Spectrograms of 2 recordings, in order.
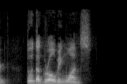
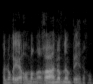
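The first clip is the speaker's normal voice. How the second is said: imitating Zach; 3 semitones lower, 10 dB quieter, much faster than usual. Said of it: "Sabi ni Zach".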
